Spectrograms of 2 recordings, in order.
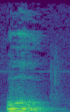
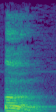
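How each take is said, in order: First: A Korean u with lips rounded before sounding. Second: A very short English u as lips open. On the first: "우리나라 말은 입술을 만들어 놓고 그러고 나서 소리를 해요" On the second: "이렇게 열리면서 소리를 만들어주면 조금 더 정확하게"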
